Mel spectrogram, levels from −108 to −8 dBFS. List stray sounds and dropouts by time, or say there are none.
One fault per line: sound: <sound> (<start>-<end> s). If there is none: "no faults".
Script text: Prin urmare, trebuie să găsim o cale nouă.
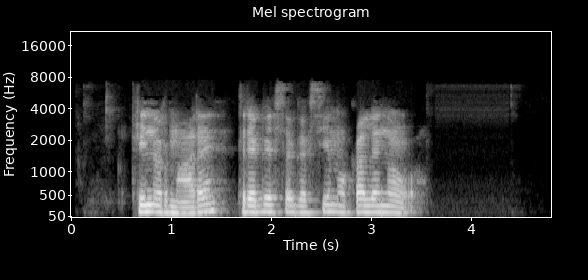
no faults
